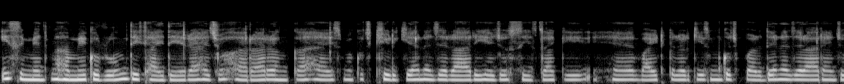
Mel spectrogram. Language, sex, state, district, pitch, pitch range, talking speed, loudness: Hindi, female, Chhattisgarh, Jashpur, 215 Hz, 210-225 Hz, 270 wpm, -16 LUFS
